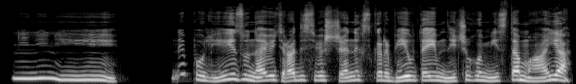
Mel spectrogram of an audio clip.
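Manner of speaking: ordinary delivery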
